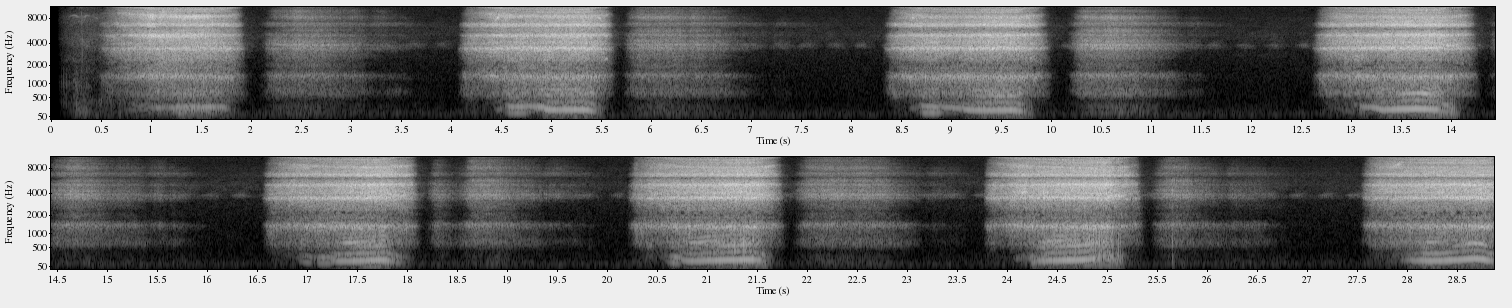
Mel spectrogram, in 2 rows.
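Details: Loud, regular snoring in a sleeping adult, about 16 breaths a minute with rattling inhalations.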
